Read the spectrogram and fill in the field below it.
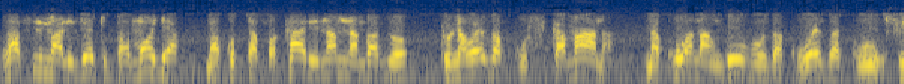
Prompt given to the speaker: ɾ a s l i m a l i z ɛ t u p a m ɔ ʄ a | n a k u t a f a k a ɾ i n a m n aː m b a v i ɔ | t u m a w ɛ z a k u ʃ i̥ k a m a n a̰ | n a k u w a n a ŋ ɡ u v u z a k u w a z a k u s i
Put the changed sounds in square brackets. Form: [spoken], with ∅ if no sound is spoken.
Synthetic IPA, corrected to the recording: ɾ a s l i m a l i z ɛ t u p a m ɔ ʄ a | n a k u t a f a k a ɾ i n a m n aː m b a v [j] ɔ | t u [n] a w ɛ z a k u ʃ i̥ k a m a n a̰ | n a k u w a n a ŋ ɡ u v u z a k u w [ɛ] z a k u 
